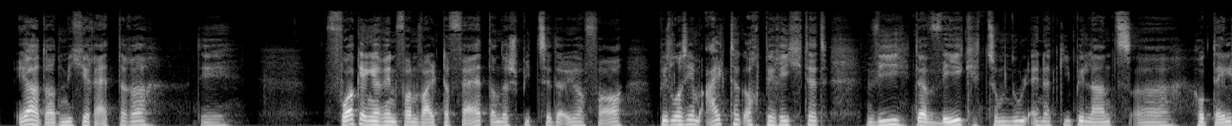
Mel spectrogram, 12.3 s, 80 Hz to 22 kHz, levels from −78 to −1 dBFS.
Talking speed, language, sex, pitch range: 140 wpm, German, male, 95-120 Hz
